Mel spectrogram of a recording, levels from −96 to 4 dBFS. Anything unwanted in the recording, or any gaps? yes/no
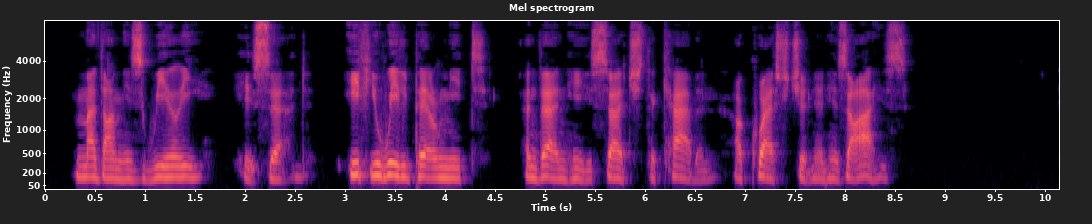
no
